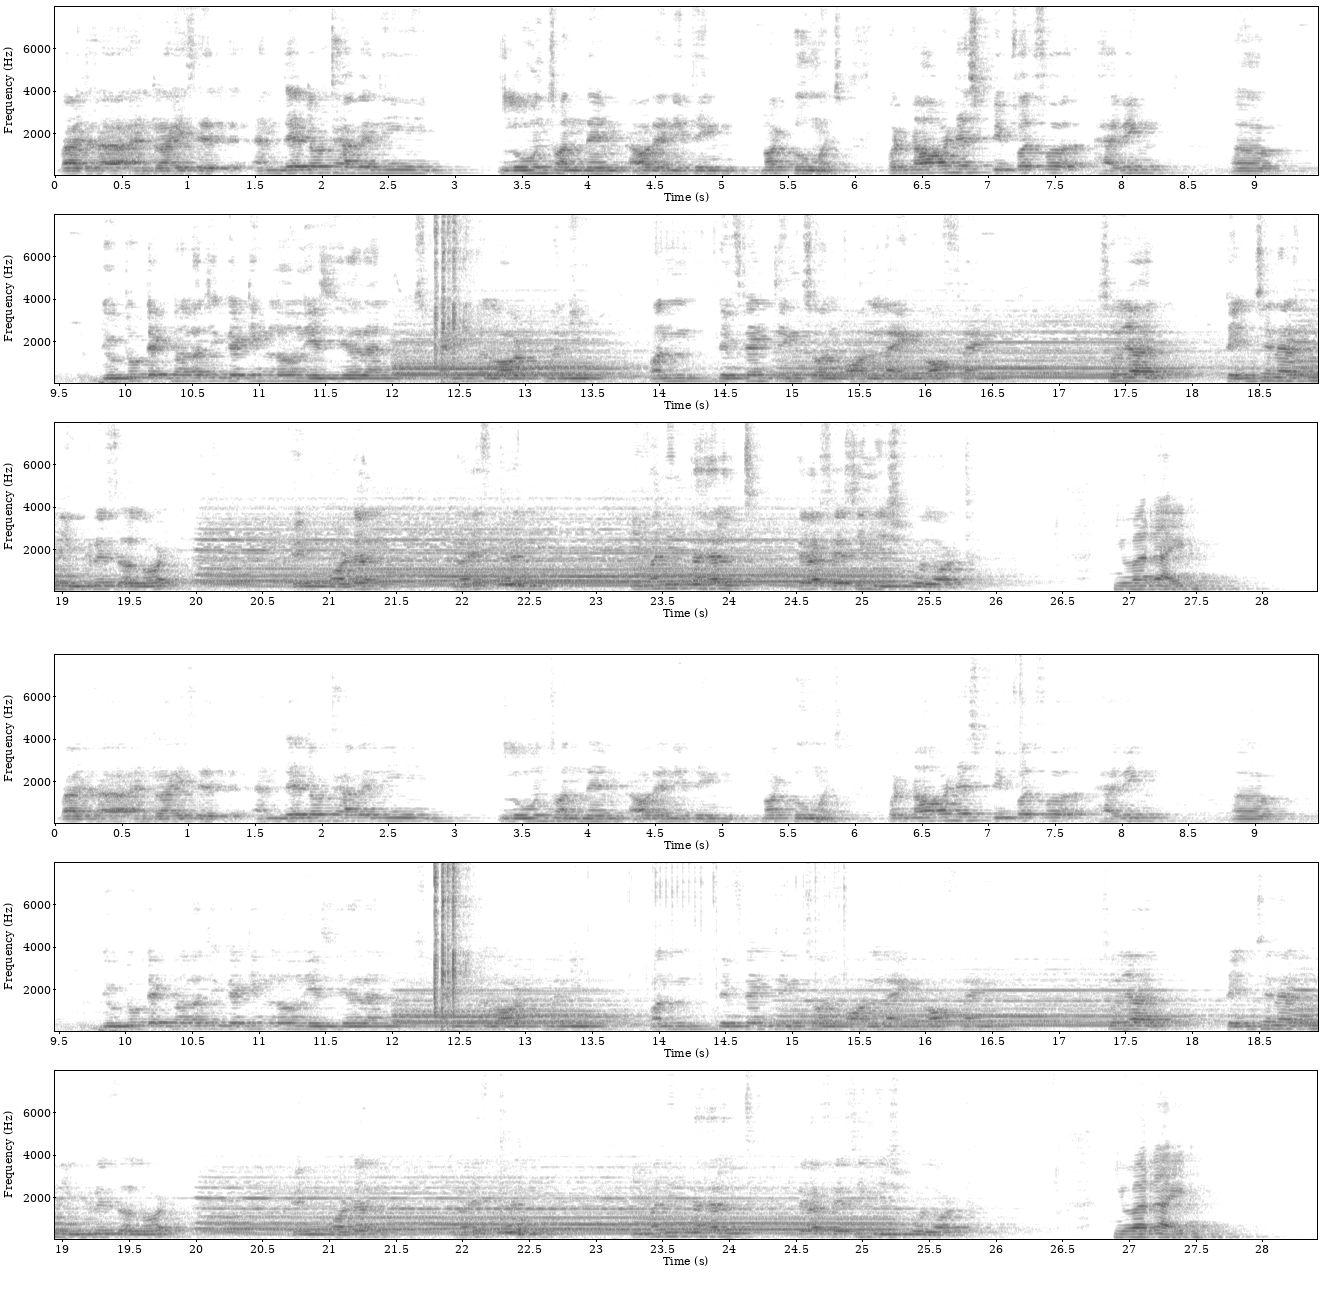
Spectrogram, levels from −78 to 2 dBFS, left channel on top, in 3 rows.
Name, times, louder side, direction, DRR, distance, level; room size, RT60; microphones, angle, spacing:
voice 1, 0.0-2.9 3.3-6.0 6.2-8.3 8.8-9.2 9.6-13.6 13.9-16.6 17.3-18.0 18.2-20.2 20.5-21.5 21.9-22.7 23.3-25.9, left 3 dB, 80° left, 0.9 m, -37 dB
sound 1, 7.0-16.6, right 6 dB, 45° right, 1.5 m, -48 dB
sound 2, 12.0-14.4 14.8-26.0, left 2 dB, 65° left, 1.3 m, -39 dB
voice 2, 22.2-22.6 26.6-27.6, right 1 dB, 15° right, 2.8 m, -36 dB
17.0 x 16.0 x 9.9 m
head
